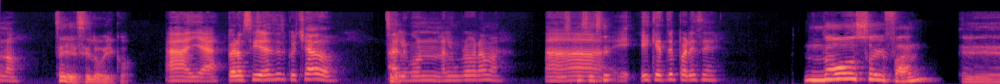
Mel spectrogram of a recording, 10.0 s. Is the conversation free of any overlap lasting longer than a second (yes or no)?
yes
